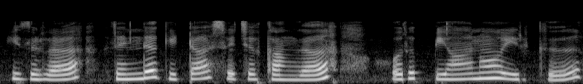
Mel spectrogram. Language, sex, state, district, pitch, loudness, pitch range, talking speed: Tamil, female, Tamil Nadu, Nilgiris, 245 Hz, -16 LUFS, 235-275 Hz, 70 wpm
